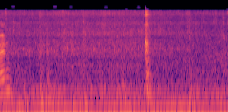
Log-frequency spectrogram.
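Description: Honda four-stroke outboard running steadily at low boat speed: a low hum under a light hiss, with a single sharp click about one and a half seconds in.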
